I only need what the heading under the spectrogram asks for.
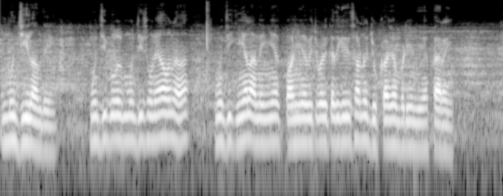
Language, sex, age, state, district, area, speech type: Dogri, male, 30-45, Jammu and Kashmir, Jammu, urban, spontaneous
